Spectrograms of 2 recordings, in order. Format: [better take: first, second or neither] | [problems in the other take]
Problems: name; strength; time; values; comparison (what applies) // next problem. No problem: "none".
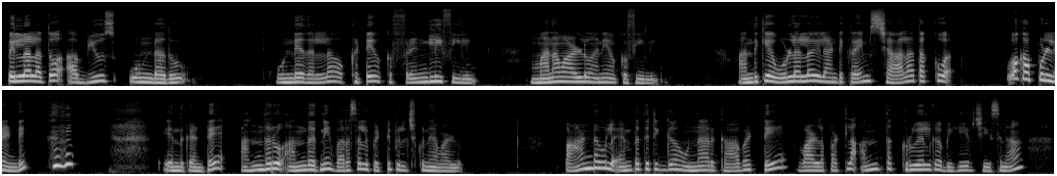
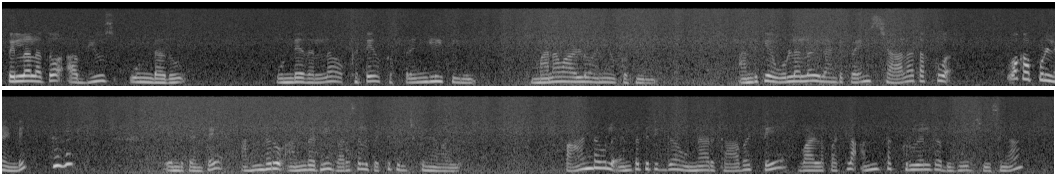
first | hiss; loud; throughout; 4 dB below the speech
